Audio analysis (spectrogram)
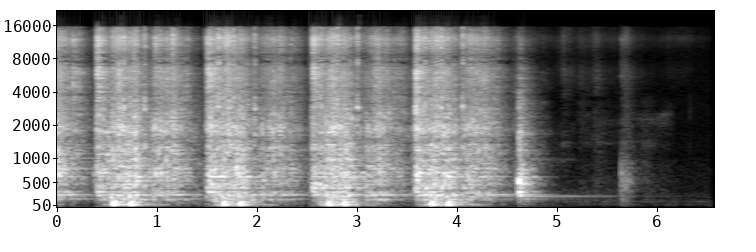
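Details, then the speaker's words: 1976 Wizard tiller, Briggs and Stratton 5 hp, compression test while pulling over: four strokes about a second apart, each a firm, even chuff; 60 PSI, normal compression, spark also present. "60 PSI all day that's what I like to see got the pressure off so that tells us that we got compression"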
